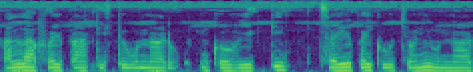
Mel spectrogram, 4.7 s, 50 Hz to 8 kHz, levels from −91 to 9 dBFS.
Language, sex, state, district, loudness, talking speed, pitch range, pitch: Telugu, male, Andhra Pradesh, Manyam, -16 LUFS, 125 wpm, 120-130 Hz, 125 Hz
